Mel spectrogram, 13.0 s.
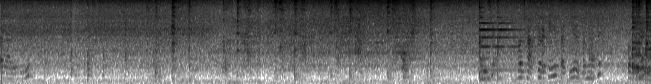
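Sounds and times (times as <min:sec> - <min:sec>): vegetables sizzling in hot oil: 0:00.0 - 0:13.0
spatula scraping a pan: 0:04.4 - 0:08.8.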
